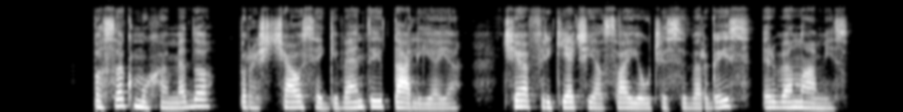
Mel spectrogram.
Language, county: Lithuanian, Panevėžys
